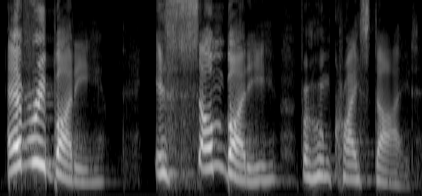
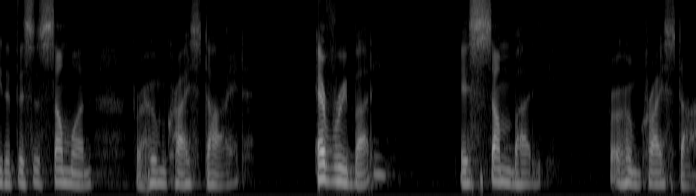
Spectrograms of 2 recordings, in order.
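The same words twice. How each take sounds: First: Proclaimed. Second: Soft, low restatement; quiet, lower echo of the big line; hushed. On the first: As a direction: boom it out to the back row. Proclaiming the key line. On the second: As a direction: let it sink in quietly. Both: Acted.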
